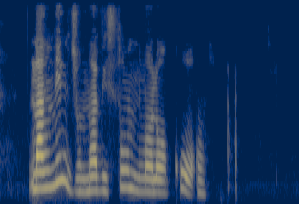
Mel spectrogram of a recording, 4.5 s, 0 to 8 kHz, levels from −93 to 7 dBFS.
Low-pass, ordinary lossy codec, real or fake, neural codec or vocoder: 7.2 kHz; AAC, 48 kbps; fake; codec, 24 kHz, 1 kbps, SNAC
